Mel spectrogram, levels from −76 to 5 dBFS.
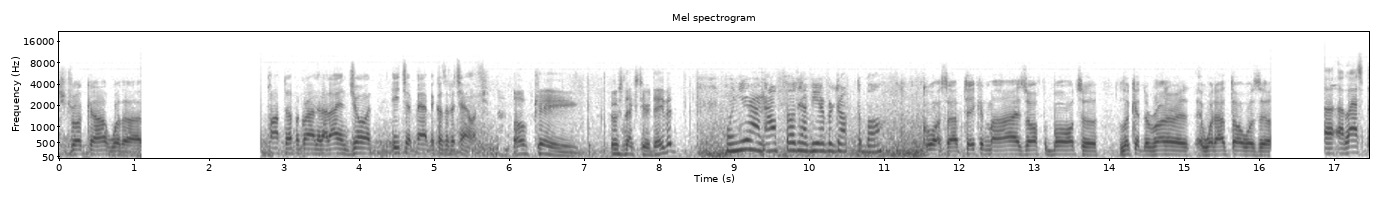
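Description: The audio cuts to silence mid-flow from 1.10 to 2.70 s and again from 16.15 to 16.88 s, a playback stall most likely caused by the player running out of data or its thread being blocked. After each gap the sound resumes noticeably fast and high: from 2.70 to 5.65 s it runs at 1.25 times speed, roughly four semitones sharp, and from 16.88 s to the end at 1.5 times, around seven semitones up. This is catch-up at higher speed, resampling to work through the backlog. At 3.52 s and 12.42 s the sound jumps forward where compressed frames were skipped. The first jump loses about 50 ms, roughly two frames, and the second about 20 ms, around one frame.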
